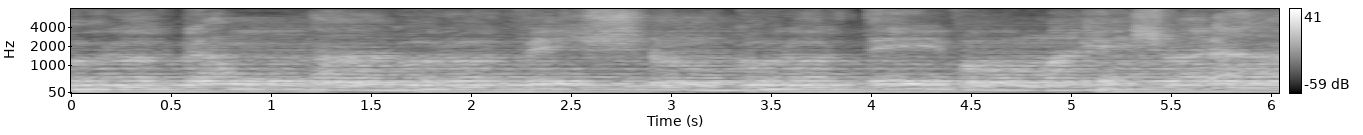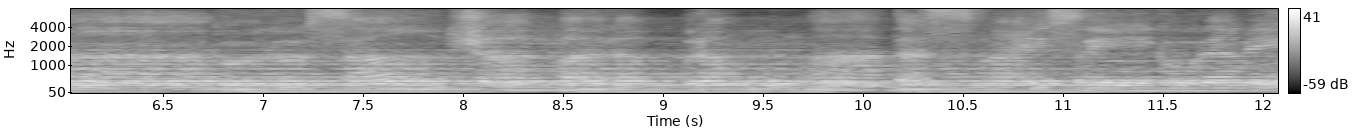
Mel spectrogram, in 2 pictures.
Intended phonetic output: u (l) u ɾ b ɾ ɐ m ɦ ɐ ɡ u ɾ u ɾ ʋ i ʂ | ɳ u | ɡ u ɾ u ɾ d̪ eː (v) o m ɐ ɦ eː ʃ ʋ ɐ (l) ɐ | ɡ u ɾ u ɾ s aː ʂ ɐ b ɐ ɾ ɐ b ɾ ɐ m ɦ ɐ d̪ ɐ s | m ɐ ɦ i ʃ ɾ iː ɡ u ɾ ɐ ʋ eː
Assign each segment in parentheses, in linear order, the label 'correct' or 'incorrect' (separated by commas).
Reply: incorrect, incorrect, incorrect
